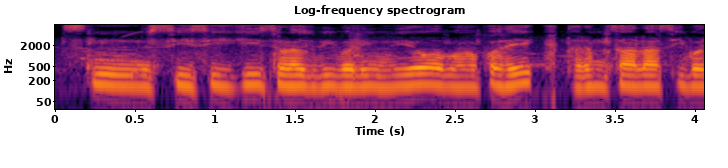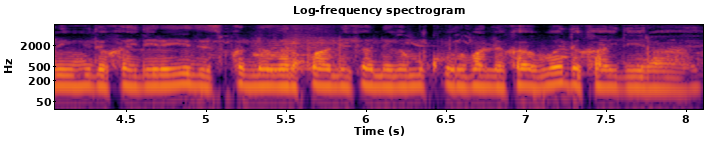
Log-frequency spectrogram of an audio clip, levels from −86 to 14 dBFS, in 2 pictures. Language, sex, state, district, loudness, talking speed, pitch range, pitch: Hindi, male, Chhattisgarh, Korba, -18 LUFS, 235 wpm, 140-150 Hz, 145 Hz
